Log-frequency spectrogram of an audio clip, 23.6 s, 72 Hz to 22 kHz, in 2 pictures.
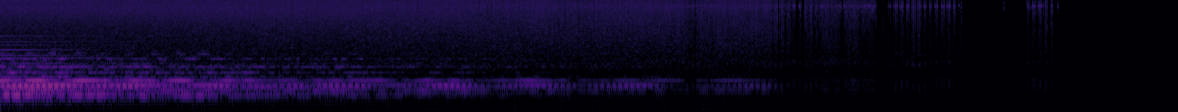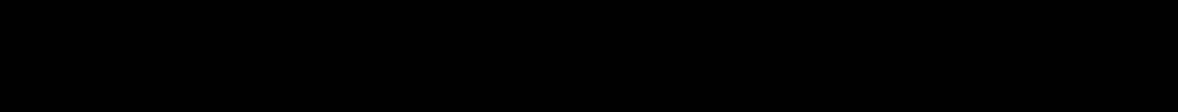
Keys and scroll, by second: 8.7 1, 11.0 Return, 12.6 a, 15.6 2, 20.6 q.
